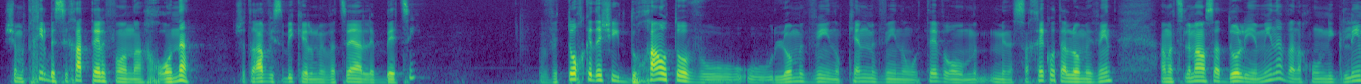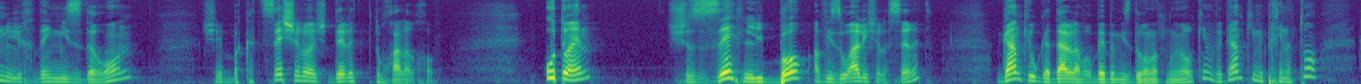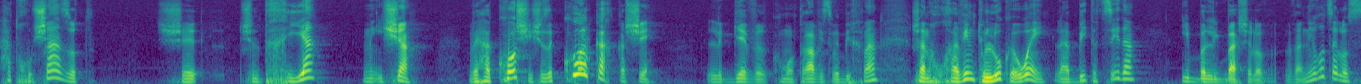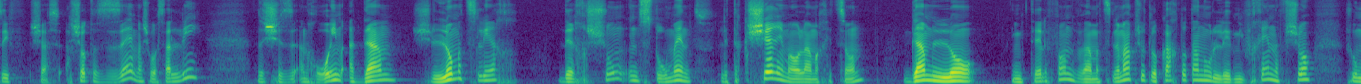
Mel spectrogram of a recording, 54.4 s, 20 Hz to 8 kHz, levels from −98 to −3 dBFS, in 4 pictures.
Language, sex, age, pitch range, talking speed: Hebrew, male, 30-49, 110-160 Hz, 130 wpm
